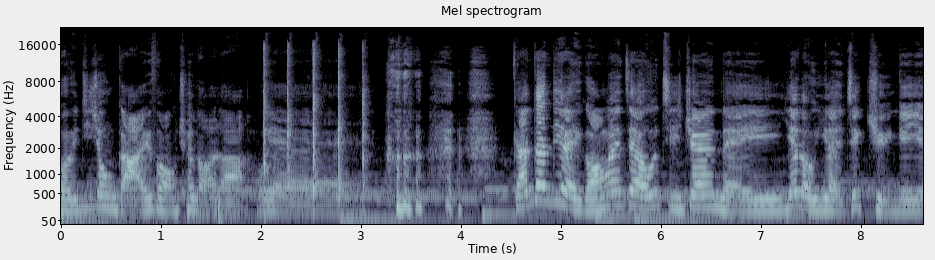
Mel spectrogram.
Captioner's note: clapping hands for good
